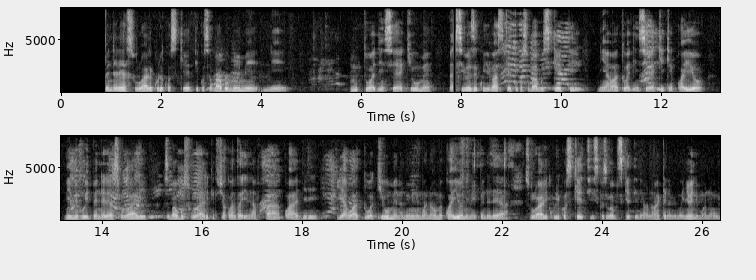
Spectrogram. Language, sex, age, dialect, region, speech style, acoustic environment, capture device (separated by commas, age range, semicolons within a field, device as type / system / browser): Swahili, male, 25-34, Kenya - Mombasa, Kenya, relaxed, silence; people talking, mobile / Linux / Chrome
